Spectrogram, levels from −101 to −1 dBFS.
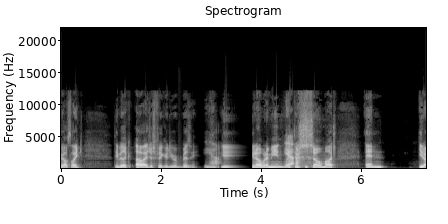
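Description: At 2.33 s, right after "just figured you were", a packet arrived late and the jitter buffer ran dry. The receiver stretched the last sound for about 71 ms, a short stall from a late packet heard as a held, faintly buzzy sound. A second, shorter stall of about 23 ms follows at 2.93 s.

From 3.27 to 3.85 s, packets were likely held up in transit, emptying the buffer again. This call audio freeze fills about 554 ms: the last sound is prolonged as a fading buzz and then about 140 ms of silence, before the audio resumes with "know what I".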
